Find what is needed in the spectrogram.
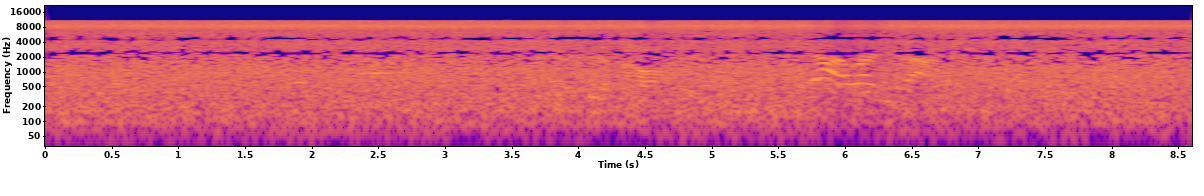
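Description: The steady rush of Niagara's Horseshoe Falls pouring past the portal of a rock tunnel behind the falls.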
